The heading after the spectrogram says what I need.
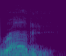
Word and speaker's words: ready: está pronto Are you ready Are You Ready aqui também esse D A gente acaba pronunciando como se fosse um R por isso que é Ready Ready Are You Ready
